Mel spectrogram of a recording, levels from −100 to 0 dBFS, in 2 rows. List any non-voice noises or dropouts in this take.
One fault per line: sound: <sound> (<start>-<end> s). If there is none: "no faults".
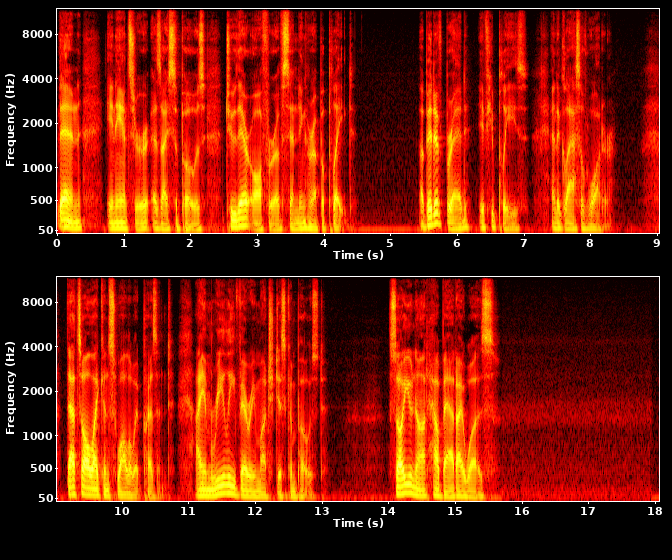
no faults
